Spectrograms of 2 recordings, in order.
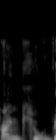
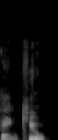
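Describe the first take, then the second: First: Plain Indian "thaank you"; Indian-English pronunciation. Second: High, soft American "thenk you"; exaggerated American vowel, higher and softer; mock American accent. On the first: Shown as a demonstration. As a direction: thank you with an open "thaank". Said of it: "they don't say thank you". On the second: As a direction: imitate an American thank you, pitched up. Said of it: "they say thank you".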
